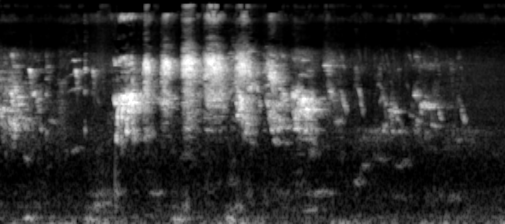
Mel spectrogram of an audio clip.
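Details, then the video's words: Young chicks peeping as they eat, a quiet start building into a steady run of shrill, rapid chirps that fade toward the end. "Beautiful Chicks Chirping Sounds | Baby Hen Eating"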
